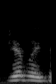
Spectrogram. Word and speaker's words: Ghibli: Anyway, back on the Ghibli thing, like, if someone said that to me, I would just be like, well, there's an H. Ghibli is how it's spelled.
